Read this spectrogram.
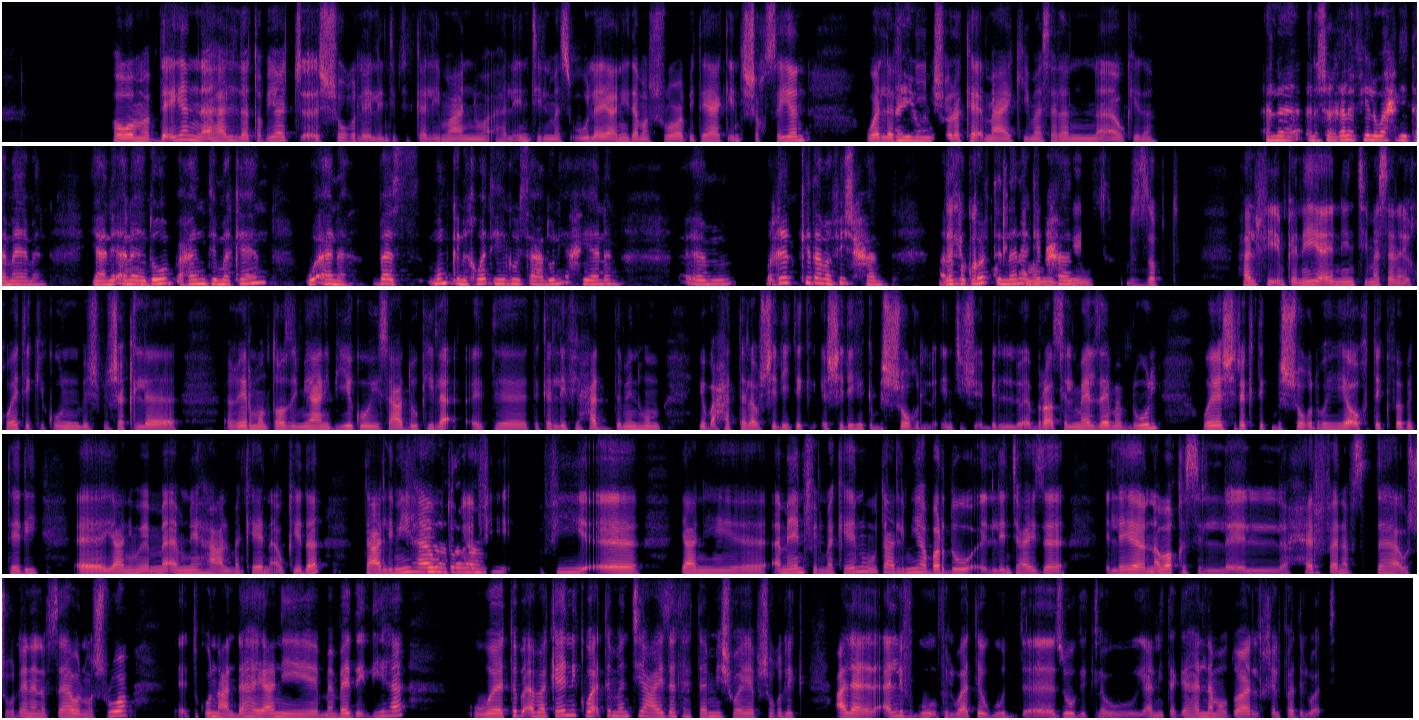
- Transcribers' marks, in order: tapping
- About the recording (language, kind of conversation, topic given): Arabic, advice, إزاي أوازن بين حياتي الشخصية ومتطلبات الشغل السريع؟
